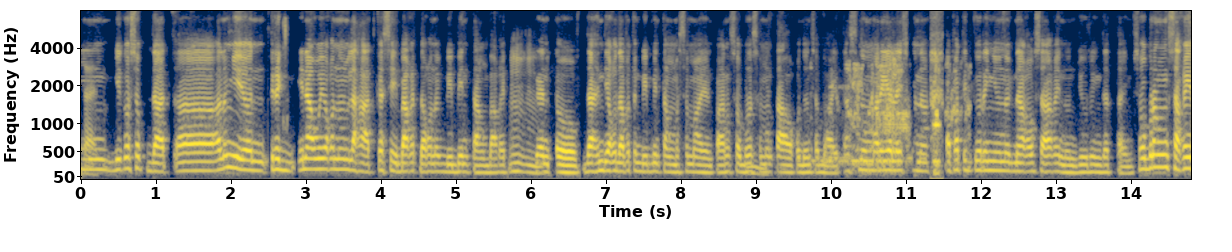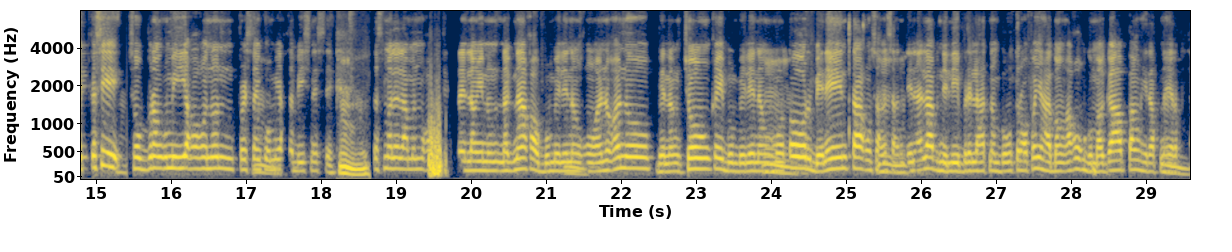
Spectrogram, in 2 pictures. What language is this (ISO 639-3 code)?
fil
